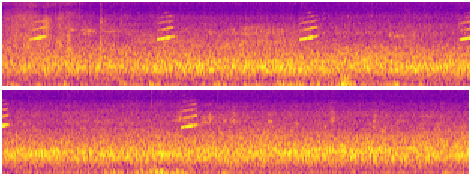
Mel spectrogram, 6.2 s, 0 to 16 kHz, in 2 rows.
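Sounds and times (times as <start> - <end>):
Pseudacris crucifer calling: 0.0 - 5.9.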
